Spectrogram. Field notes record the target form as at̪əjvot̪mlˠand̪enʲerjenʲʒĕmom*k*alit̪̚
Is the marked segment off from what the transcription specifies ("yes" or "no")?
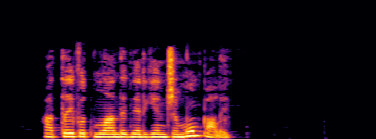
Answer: yes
